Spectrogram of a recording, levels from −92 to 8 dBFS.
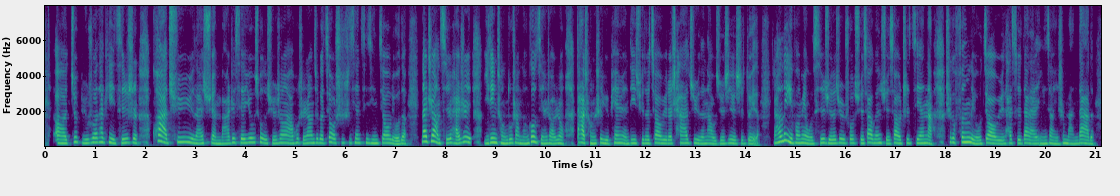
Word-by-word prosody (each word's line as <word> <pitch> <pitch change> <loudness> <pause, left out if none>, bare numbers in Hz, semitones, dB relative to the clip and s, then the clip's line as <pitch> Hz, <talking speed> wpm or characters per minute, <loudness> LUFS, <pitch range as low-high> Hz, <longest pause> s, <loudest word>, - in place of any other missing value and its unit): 啊， 205 -2 +2
就 200 +8 -2
比 235 -5 -7
如 210 - +1
说 250 +3 +1
它 265 0 +1
可 250 +1 -2
以 220 - +3
其 205 +2 -3
实 230 - +1
是 230 -2 0 0.3
跨 315 -7 +4
区 270 +5 0
域 235 - +2
来 200 -1 0
选 210 -4 -1
拔 185 +1 -2
这 240 +4 -1
些 230 -1 +1
优 250 +1 +1
秀 250 -1 -1
的 210 - 0
学 200 -1 -3
生 225 +2 -1
啊， 210 -3 -1
或 225 +3 -2
者 215 -3 -6
让 220 +1 0
这 230 - -2
个 220 -1 0
教 230 +2 -1
师 225 0 -8
之 220 0 -10
间 225 0 -2
进 225 0 -4
行 205 0 +1
交 220 0 0
流 170 -5 +2
的， 190 -1 0 0.3
那 300 -1 +7
这 320 +3 +4
样 295 -8 +4
其 215 +1 -2
实 230 - +2
还 200 -3 +1
是 270 -1 +1 0.2
一 200 0 0
定 245 +1 +5
程 205 -4 +1
度 215 +2 +1
上 220 -2 -1
能 190 +1 0
够 295 +5 +5
减 195 -6 -2
少 190 -2 0
这 195 - -1
种 195 -3 0 0.2
大 240 -3 +4
城 200 -3 0
市 220 +2 -1
与 195 - +2
偏 220 +5 -1
远 195 -4 0
地 205 +1 0
区 200 +1 -5
的 200 0 0
教 210 +2 0
育 200 - +1
的 195 - +1
差 215 +1 -3
距 210 -1 -2
的， 185 -1 -1
那 190 0 -2
我 175 - -2
觉 185 - -6
得 185 - 0
这 195 +3 -3
也 195 - +1
是 185 0 -4
对 180 0 -2
的。 - - -4 0.3
然 225 +4 0
后 285 - +7
另 355 -1 +4
一 255 - +7
方 220 0 +1
面 220 -3 +3
我 180 -1 0
其 180 - -5
实 225 +2 0
觉 210 -1 +1
得， 205 - +2
就 225 +2 -1
是 215 - 0
说 215 +1 -3
学 205 -1 -2
校 235 +3 0
跟 220 +1 0
学 200 -4 -3
校 205 +2 +1
之 215 +2 -4
间 210 0 0
呐， 195 -3 +1 0.3
这 260 - -5
个 250 - +1
分 270 +4 +5
流 185 -6 +2
教 195 -1 +2
育， 180 0 -2
它 185 +3 -3
其 210 - -8
实 200 - 0
带 215 +2 0
来 185 -2 -2
的 185 - -2
影 185 -1 0
响 200 -2 -1
也 175 - -1
是 170 +5 -3
蛮 180 -4 0
大 210 -2 +1
的。 180 -1 -2
215 Hz, 345 characters per minute, -24 LUFS, 195-230 Hz, 0.3 s, 那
